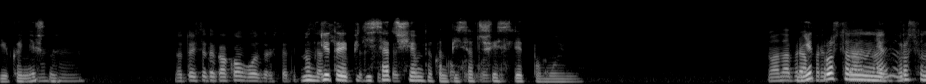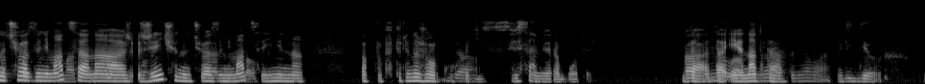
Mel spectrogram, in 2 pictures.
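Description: Listening to this speech, nothing stood out as a technical fault.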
